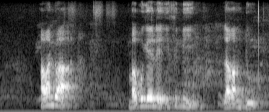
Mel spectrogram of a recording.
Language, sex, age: South Ndebele, male, 21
